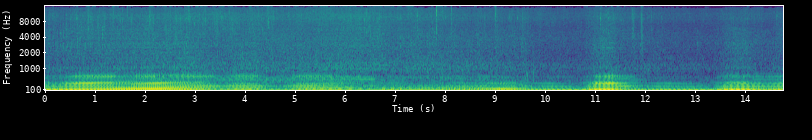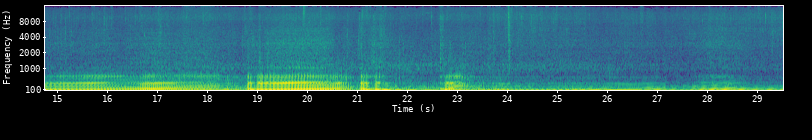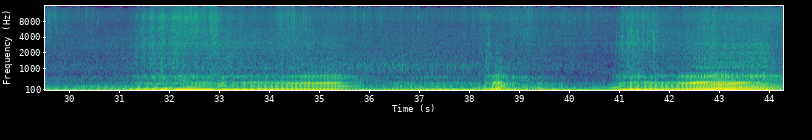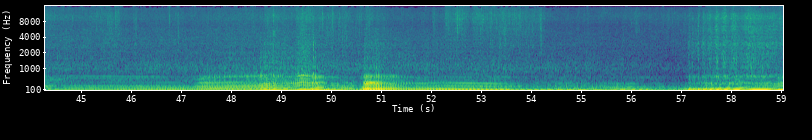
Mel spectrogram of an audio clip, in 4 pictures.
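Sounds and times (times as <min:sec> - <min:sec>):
car engine revving from cabin: 0:00.0 - 0:07.9, 0:10.8 - 0:12.0, 0:13.4 - 0:21.8, 0:22.6 - 0:24.5, 0:31.3 - 0:36.0, 0:37.5 - 0:54.3, 0:57.1 - 0:59.0.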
